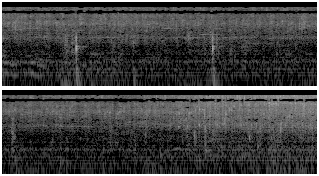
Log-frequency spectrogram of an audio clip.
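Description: Breaded chicken tenders deep-frying in a pan of oil: a steady, faint sizzle that grows louder near the end. Two light knocks sound about one and three seconds in.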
